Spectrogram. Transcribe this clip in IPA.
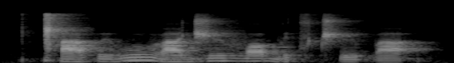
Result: ǁʰa˨pɨ˨ βu˦βa˨d͡ʒɨ˦ vɔ˦bɨ˨t͡st͡ʃʼɨ˨ ba˨ʔ

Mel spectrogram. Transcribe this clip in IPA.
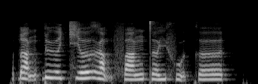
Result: ɗa̰˧˨ŋɗɨ˧ə̯t͡ɕəː˨˦ɣa̰˧˨m fa˨˦ŋt̪ə˨˦j fṵ˧˨ə̯ kəː˦˥t̚

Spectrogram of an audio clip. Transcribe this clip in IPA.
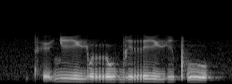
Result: tʰḛʎiː juruːbiriː ji pʼu

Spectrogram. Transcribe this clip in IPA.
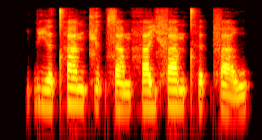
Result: ɓi˨˩ə̯t̪ʰa˧n t͡ɕo̰˧˨ŋsa˨˩mha˧j fa˧mt̪ʰə˨˩p̚ fa˧˩˨w

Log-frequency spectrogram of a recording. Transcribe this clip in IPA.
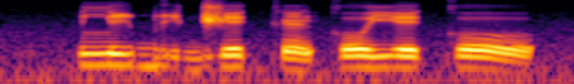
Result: li˦bi˧d͡ʒe˦ kɛ̃˧ko˦je˦ ko˦˨

